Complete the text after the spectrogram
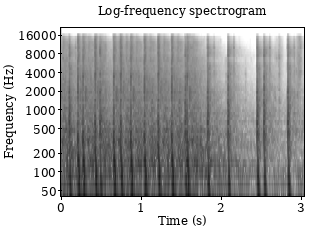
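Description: Rifle shots fire in a rapid, loud burst.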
